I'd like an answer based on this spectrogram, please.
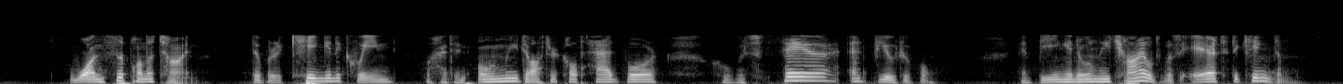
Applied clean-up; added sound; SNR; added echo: none; none; none; none.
